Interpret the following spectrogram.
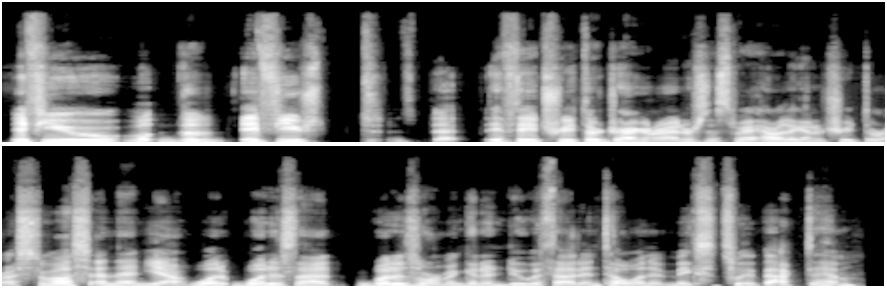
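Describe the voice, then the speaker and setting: A woman co-hosting a podcast, recapping a TV episode quickly and enthusiastically, often restarting sentences. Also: low-pitched, lively intonation, a bit bright, no room sound, studio quality. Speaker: podcast co-host. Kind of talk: casual TV recap chat.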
